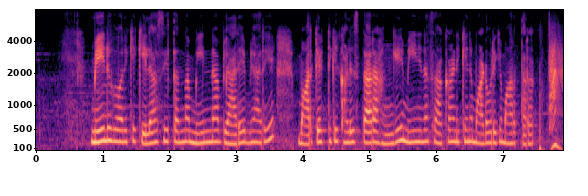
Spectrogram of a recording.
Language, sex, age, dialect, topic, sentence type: Kannada, female, 25-30, Central, agriculture, statement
